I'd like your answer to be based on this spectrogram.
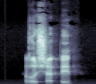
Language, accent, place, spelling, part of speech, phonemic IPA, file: French, France, Lyon, rechaper, verb, /ʁə.ʃa.pe/, LL-Q150 (fra)-rechaper.wav
- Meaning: to remould, retread (a tyre/tire)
